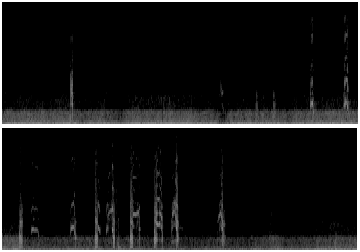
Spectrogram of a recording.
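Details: Peregrine falcons open the spring season at a nest camera with courtship bowing and chupping. A few sparse chups at first, then a quick burst of rapid chupping notes near the end, over a continuous low hum.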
